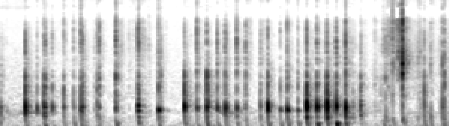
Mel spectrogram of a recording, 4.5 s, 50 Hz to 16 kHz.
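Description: A small, round, hollow cream-colored plastic cosmetic jar is tapped rapidly on its lid side with fingertips and nails. About 28 quick, dry taps each carry a short hollow tone near 600 Hz. A brighter, scratchier tap lands near the end, with some faint speech underneath.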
